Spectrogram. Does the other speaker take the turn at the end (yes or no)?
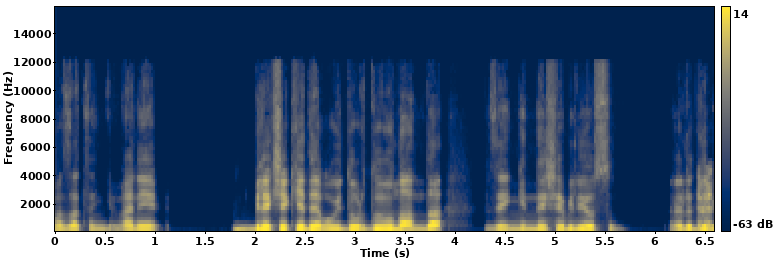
yes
